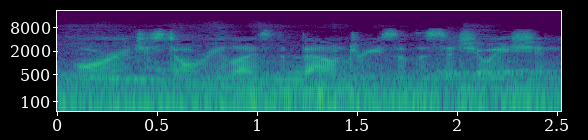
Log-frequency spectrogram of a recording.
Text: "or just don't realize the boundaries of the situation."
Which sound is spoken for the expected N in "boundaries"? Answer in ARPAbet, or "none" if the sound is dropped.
N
